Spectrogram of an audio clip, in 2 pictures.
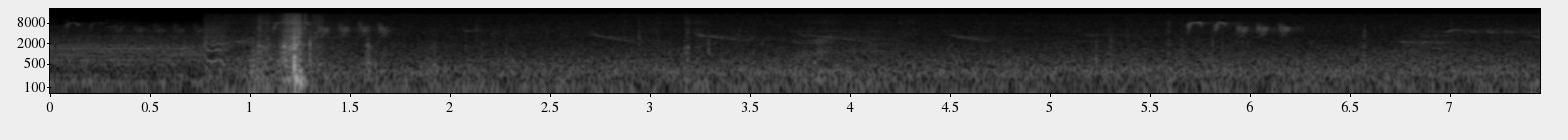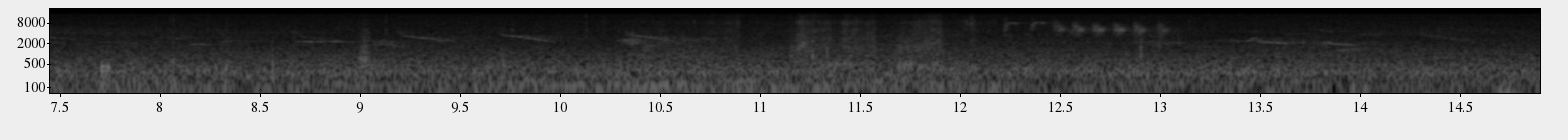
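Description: Forest ambience with small songbirds chirping: repeated short falling calls and a couple of brief high trills. A single sharp knock about a second in is the loudest sound.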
